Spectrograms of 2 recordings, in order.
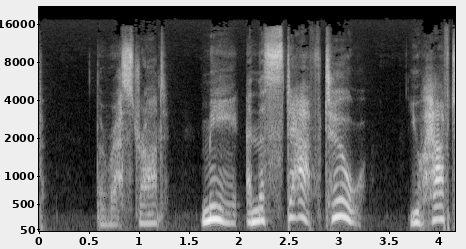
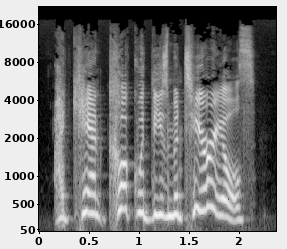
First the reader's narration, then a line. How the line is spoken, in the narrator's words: he shouted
